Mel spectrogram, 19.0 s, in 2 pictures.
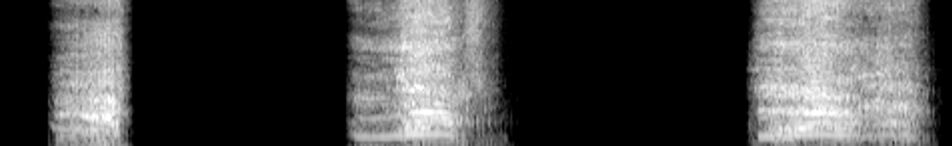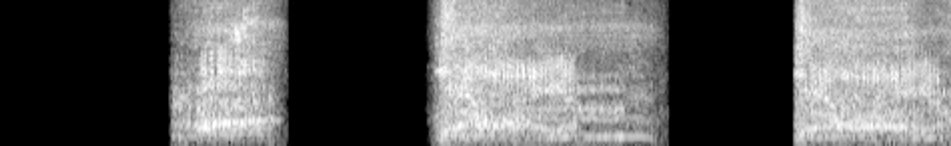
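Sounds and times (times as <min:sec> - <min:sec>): bear roaring: 0:00.5 - 0:01.4, 0:03.5 - 0:05.0, 0:07.5 - 0:09.4, 0:11.2 - 0:12.4, 0:13.8 - 0:16.2, 0:17.5 - 0:19.0.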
